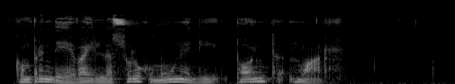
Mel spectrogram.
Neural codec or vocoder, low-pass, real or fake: none; 10.8 kHz; real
